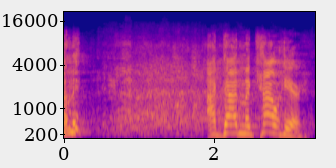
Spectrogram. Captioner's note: audience laughing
